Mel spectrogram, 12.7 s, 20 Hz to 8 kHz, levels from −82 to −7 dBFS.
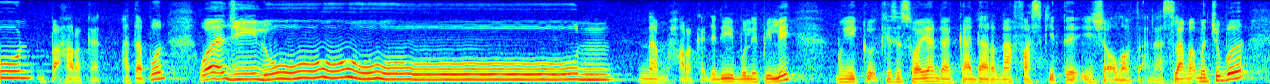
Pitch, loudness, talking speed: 125 Hz, -20 LUFS, 90 wpm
